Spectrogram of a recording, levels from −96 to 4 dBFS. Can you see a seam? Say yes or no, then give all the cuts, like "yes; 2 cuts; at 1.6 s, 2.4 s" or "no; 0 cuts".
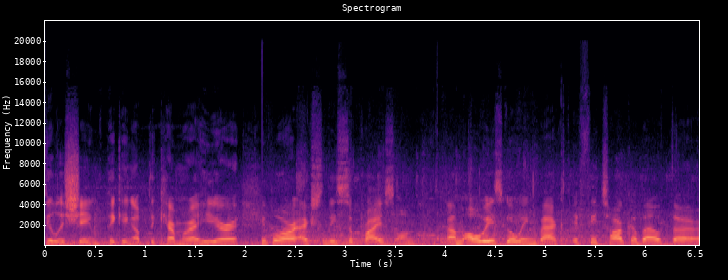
yes; 2 cuts; at 2.1 s, 5.2 s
